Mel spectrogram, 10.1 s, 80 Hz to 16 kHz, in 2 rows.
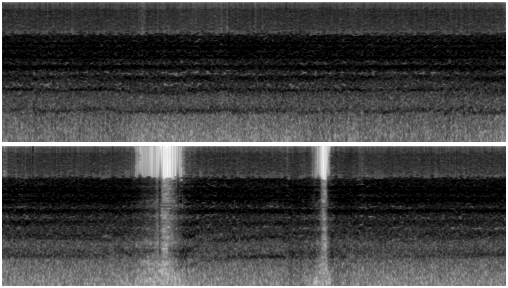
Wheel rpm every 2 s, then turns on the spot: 230, 220, 210, 110, 160.
none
